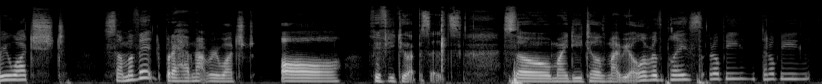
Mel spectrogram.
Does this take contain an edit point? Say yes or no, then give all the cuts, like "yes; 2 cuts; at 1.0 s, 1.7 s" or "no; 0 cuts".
yes; 1 cut; at 7.1 s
